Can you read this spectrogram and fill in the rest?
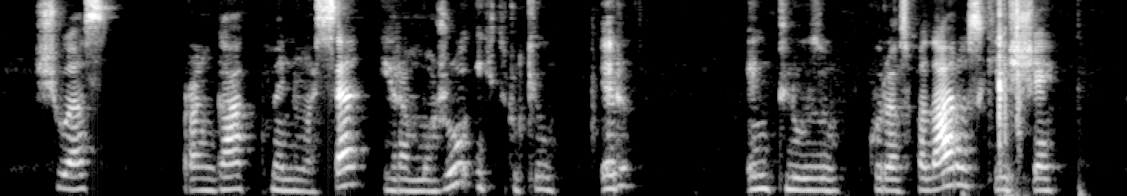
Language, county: Lithuanian, Marijampolė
